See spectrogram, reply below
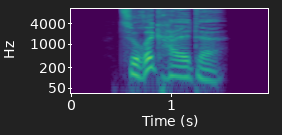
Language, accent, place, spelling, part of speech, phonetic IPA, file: German, Germany, Berlin, zurückhalte, verb, [t͡suˈʁʏkˌhaltə], De-zurückhalte.ogg
- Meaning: inflection of zurückhalten: 1. first-person singular dependent present 2. first/third-person singular dependent subjunctive I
